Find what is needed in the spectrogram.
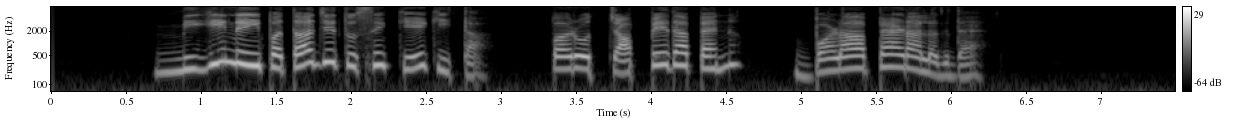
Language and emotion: Dogri, disgusted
